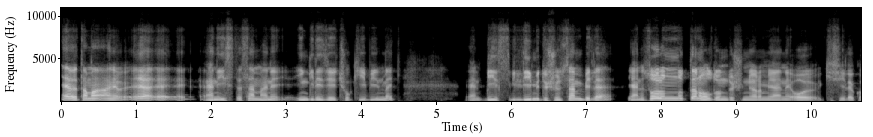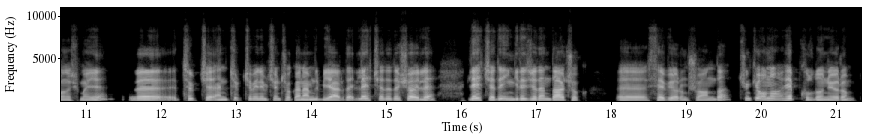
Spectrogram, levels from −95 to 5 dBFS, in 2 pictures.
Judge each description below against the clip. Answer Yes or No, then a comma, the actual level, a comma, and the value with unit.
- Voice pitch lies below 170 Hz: Yes, low, 135 Hz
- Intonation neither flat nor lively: No, wide, 6.5 semitones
